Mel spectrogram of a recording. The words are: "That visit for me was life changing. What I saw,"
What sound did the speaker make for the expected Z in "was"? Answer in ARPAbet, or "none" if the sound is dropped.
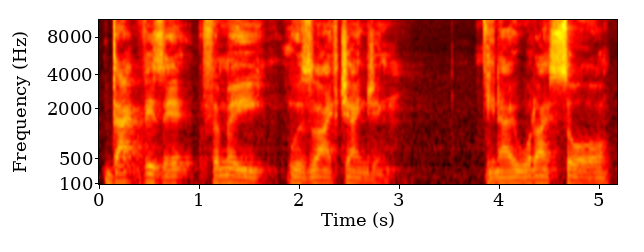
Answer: Z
